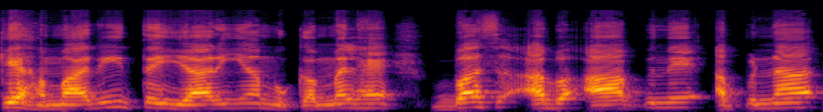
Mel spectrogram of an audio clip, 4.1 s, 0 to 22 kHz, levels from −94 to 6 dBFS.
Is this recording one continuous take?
yes; 0 cuts

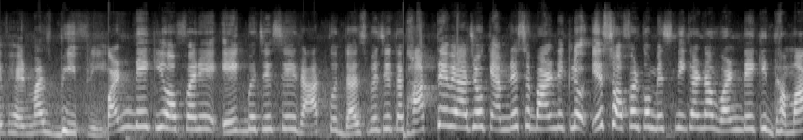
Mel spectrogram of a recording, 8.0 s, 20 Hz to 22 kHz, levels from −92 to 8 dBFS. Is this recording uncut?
no; 2 cuts; at 0.9 s, 4.1 s

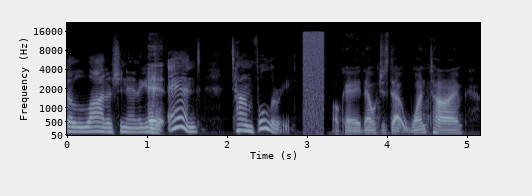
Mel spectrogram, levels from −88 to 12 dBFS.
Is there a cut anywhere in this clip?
yes; 1 cut; at 2.8 s

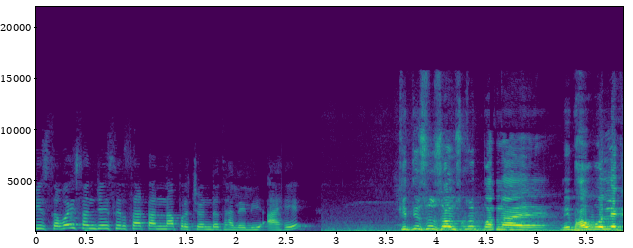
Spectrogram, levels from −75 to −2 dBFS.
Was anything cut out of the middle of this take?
yes; 1 cut; at 2.5 s

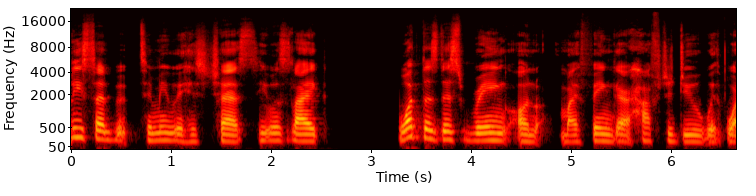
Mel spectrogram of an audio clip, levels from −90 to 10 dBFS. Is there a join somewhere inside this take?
no; 0 cuts

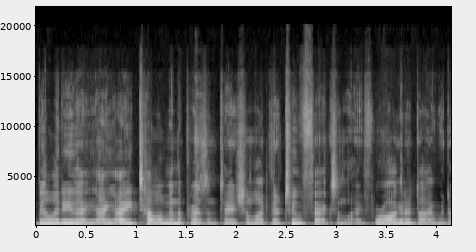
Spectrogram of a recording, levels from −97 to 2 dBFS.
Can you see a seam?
no; 0 cuts

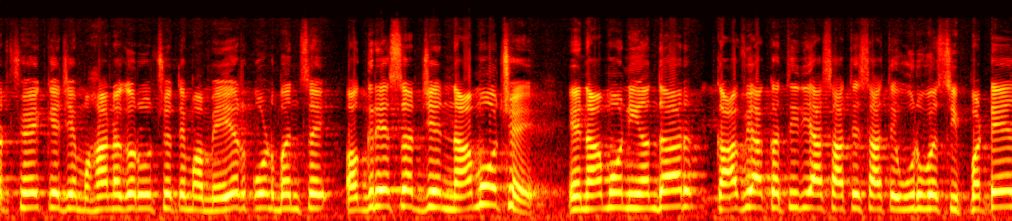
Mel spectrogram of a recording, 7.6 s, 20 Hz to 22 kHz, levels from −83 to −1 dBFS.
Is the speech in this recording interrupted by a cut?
yes; 2 cuts; at 2.5 s, 5.3 s

